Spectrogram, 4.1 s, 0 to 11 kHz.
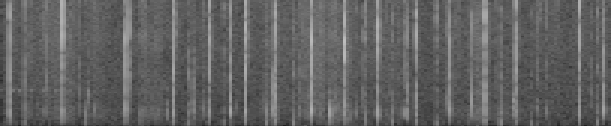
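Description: Thumbs and fingertips press and tap the small backlit plastic keys of a handheld slide-out mobile phone's QWERTY keyboard while typing a message. About two dozen quick, dry clicks come in an uneven rhythm, each a sharp tick centred around 1.4 kHz with bright high edges. Every click dies almost instantly over a faint, quiet background.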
